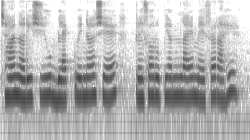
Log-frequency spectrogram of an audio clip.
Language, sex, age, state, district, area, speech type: Sindhi, female, 18-30, Gujarat, Surat, urban, read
